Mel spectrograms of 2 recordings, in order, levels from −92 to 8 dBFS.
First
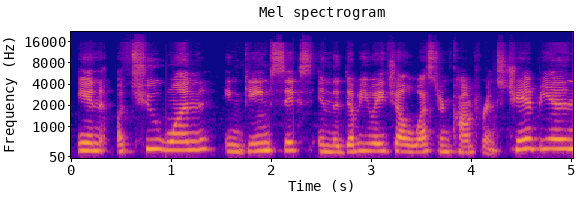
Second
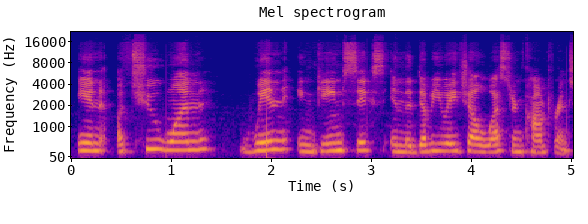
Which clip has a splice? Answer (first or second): first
